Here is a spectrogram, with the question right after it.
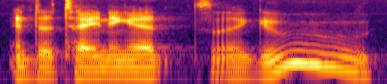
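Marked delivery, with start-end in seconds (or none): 1.3-1.9 high, soft mock-flirty coo; a small teasing ooh. Palm reader entertained by the guy, mock-flirty. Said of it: "It's a bit flirty".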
